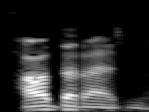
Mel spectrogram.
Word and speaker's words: Al-Daradji: Al-Daradji.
